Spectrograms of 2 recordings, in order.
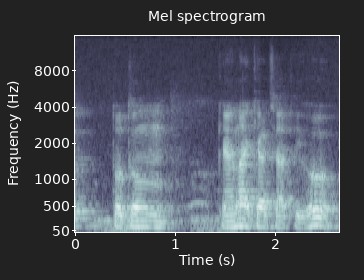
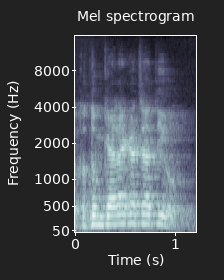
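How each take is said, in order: First: It is said in a tender, romantic tone. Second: It is said in an angry tone. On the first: "आप romantic तरीके से भी बोल सकते हो" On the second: "गुस्से में बोल सकते हो"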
